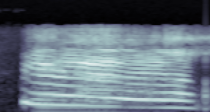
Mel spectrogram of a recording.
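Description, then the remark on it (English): A pet named Zeus yawns with a loud, drawn-out whining moan that slides gently downward in pitch and lasts about a second, heard on its own with no talking. “Zeus is yawning.”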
